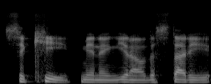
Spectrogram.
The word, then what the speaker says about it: Sikhi: you think did the the mispronunciation kind of the long e seek did that start with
